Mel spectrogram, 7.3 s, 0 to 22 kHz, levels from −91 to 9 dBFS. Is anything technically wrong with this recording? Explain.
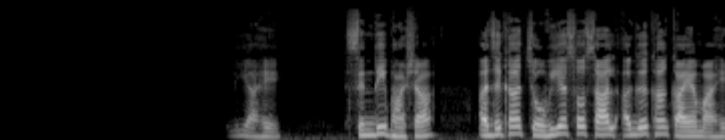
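No, nothing's technically wrong here; the speech just eases in with a gentle, smooth fade that starts around the two-second mark and reaches full level by about 2.9 s, with no click or hard edge.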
